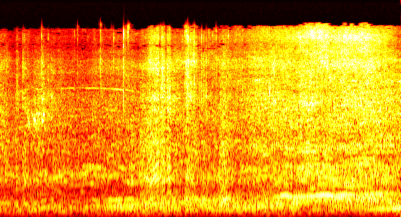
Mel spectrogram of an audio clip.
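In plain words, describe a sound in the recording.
Cars crash and scrape against each other.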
